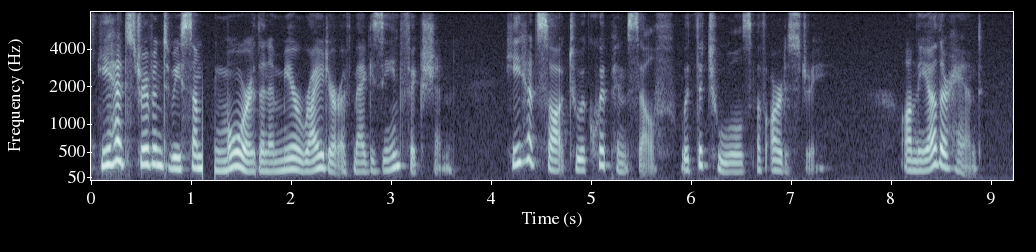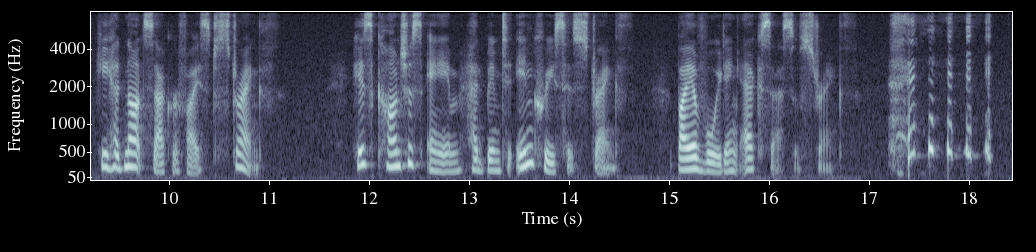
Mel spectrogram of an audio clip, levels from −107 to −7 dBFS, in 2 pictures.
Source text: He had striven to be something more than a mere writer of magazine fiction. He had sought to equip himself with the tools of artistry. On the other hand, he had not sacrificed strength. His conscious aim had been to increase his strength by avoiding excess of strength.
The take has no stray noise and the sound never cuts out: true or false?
false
